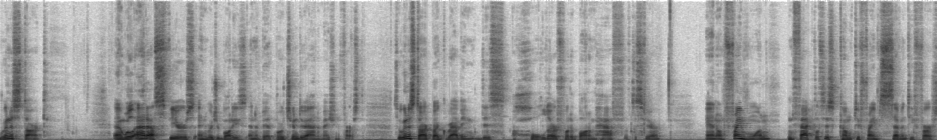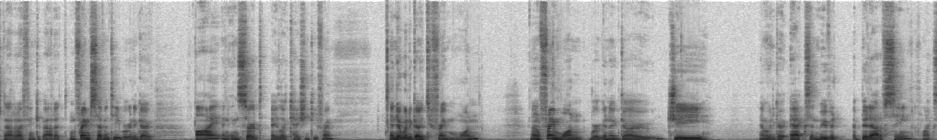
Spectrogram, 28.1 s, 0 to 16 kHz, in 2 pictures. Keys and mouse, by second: 4.4-7.2 shift+middle drag, 7.2-7.9 drag, 7.9-9.4 right drag, 7.9 g, 9.4-10.6 middle drag, 10.6-11.6 drag, 11.6-13.6 middle drag, 13.6-16.2 drag, 16.2-19.8 middle drag, 16.9 i, 19.8-23.4 drag, 23.4-28.1 middle drag, 24.1 g.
